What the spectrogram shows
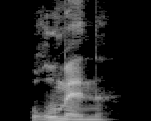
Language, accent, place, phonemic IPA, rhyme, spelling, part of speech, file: French, France, Lyon, /ʁu.mɛn/, -ɛn, Roumaine, noun, LL-Q150 (fra)-Roumaine.wav
- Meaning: female equivalent of Roumain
